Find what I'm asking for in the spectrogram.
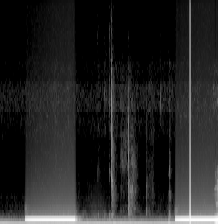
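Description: A telephone ringback tone sounds twice, a steady one-second beep separated by a pause, over a low electrical hum.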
